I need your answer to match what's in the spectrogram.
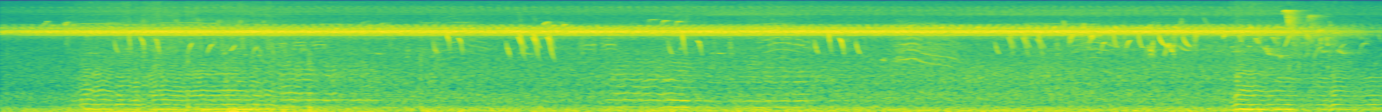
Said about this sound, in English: So I thought it did a really good job of picking up all the ambient noise, the birds and the bees and the grasshoppers and everything that I was hoping to catch on some kind of a nature podcast.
